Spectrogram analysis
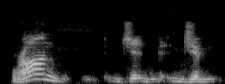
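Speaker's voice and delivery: ordinary talk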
